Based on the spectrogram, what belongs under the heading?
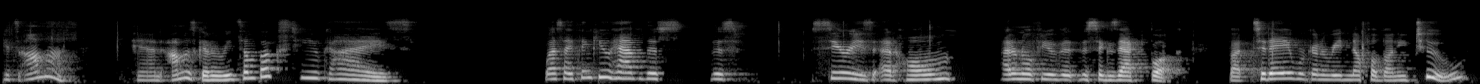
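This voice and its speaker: An older woman, a grandmother, reading a picture book aloud on camera and gently talking to her grandchild between pages. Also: a little high, unhurried, reverberant. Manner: gentle, talks to the child by name between pages. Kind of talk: recorded bedtime story reading.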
